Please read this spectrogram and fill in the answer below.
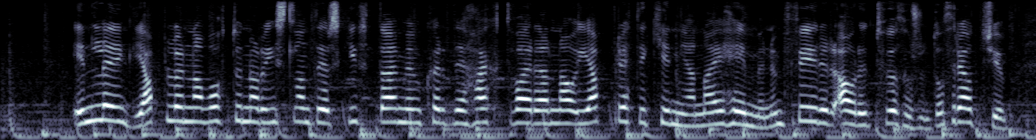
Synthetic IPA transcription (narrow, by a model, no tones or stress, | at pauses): ɪnlejðiŋkjaplœɥnavɔwht̪ʏnaɾɔist̪lant̪ɪɛɾ̥scɪft̪aɛmðʏmkʰvɛɾt̪nɪɦajxt̪vaːjɾɪanːawjapɾjɛht̪ɪcʰɪnjanːaiɦeːjmɪnʏmfɪɾɪɾaːwɾɪðt̪ʰv̥œːθus̬ʏnt̪ɔθɾjaːwt̪ʰjʏm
